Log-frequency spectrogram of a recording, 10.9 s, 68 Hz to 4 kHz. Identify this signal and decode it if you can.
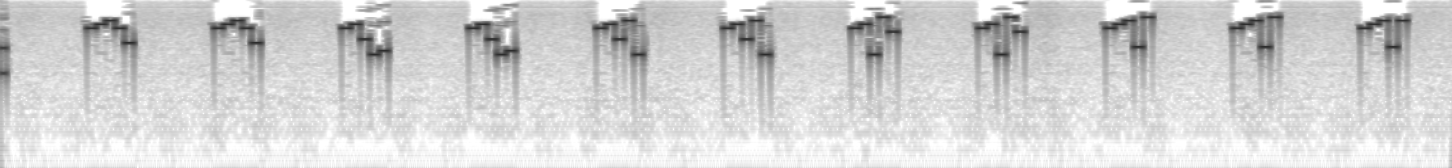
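Five-tone selective call (ZVEI), heard as quick runs of five tones, tones of about 70 ms. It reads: 89084 89084 89512 89512 89501 89501 89117 89117 89033 89033 89030
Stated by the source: Received by SDR, ZVEI five-tone.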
